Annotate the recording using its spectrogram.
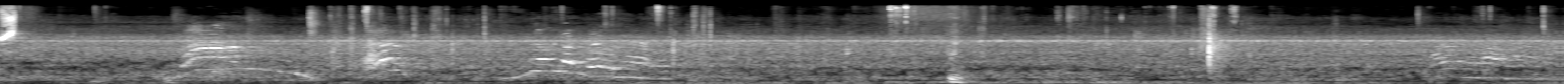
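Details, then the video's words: Malnourished stray cats being fed in Saudi Arabia, meowing repeatedly: about five drawn-out, arched meows that rise then fall, spaced every one to two seconds, over a steady background hum with scattered clicks. "CATS MEOWING LOUD"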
